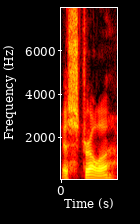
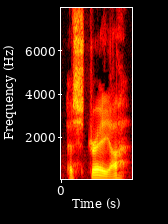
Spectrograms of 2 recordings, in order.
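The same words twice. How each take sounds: First: The name is said with English sounds. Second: The name is said with Spanish sounds. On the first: It follows local usage. "when in Arkansas, do as the Arkansans do" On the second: It follows the original language. "if you're going to critique me on my Spanish"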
